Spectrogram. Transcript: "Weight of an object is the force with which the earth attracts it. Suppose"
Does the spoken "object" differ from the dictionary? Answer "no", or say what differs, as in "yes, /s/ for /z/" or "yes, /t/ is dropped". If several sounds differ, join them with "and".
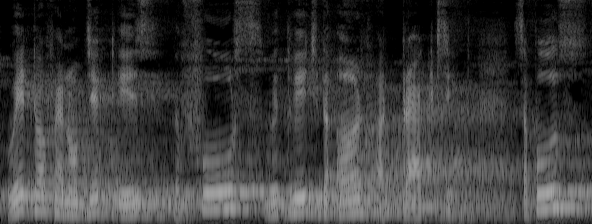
no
